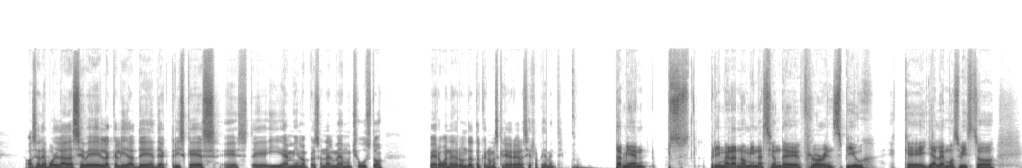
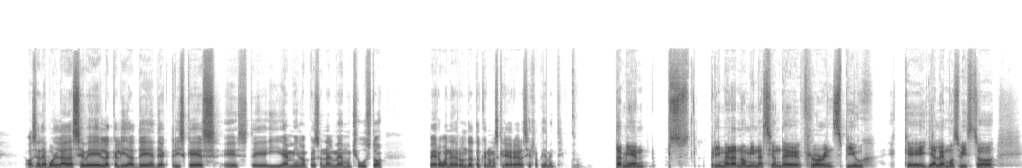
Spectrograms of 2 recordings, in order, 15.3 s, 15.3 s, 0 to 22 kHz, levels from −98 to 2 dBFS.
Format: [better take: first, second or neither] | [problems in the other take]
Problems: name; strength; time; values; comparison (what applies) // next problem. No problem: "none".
first | thin; somewhat; fading below 450 Hz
